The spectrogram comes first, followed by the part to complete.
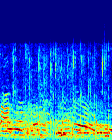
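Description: Many spectators' voices overlapping, calling out and cheering the runners home, some of them high-pitched children's voices.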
